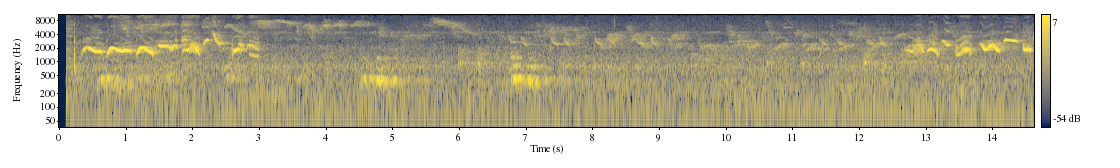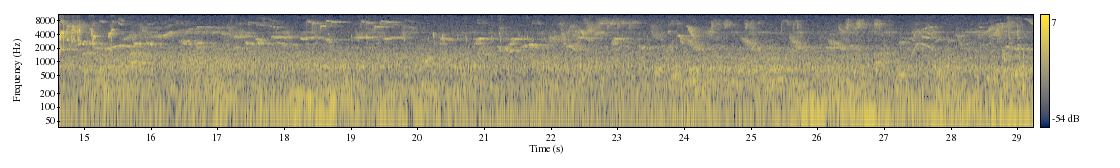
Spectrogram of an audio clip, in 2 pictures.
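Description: Male Eurasian blackbird singing: two loud warbling song phrases, one at the start and one about twelve seconds in, with fainter bird twittering between and after them.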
